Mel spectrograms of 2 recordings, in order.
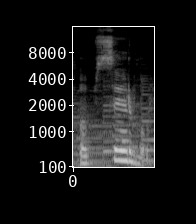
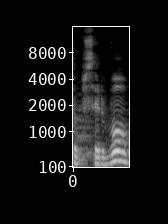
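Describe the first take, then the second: First: The stress is on the middle syllable. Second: The stress is on the last syllable. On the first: The speaker calls it right. "Es observo. Aquí se carga la voz, por lo tanto esta sería una palabra grave" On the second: The speaker calls it wrong. "no es observó porque no lleva tilde"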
